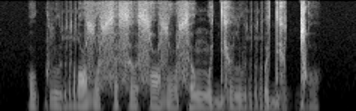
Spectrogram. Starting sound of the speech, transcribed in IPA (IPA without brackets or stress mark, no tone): ɔ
